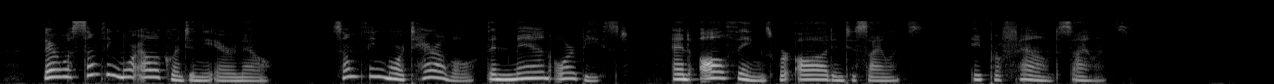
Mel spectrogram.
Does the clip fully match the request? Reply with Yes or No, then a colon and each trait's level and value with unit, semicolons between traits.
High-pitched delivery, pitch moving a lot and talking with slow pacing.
Yes: high, 225 Hz; wide, 8.6 semitones; slow, 120 wpm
